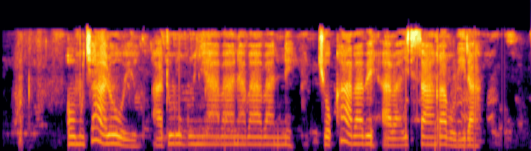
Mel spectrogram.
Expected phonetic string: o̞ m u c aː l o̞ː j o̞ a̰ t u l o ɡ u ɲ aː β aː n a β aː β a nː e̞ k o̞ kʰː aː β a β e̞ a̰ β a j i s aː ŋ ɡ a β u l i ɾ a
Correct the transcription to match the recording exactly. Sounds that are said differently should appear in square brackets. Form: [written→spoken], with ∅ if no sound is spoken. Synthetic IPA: o̞ m u c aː l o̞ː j o̞ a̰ t u l [o→u] ɡ u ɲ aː β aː n a β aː β a nː e̞ [k→c] o̞ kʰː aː β a β e̞ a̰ β a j i s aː ŋ ɡ a β u l i ɾ a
